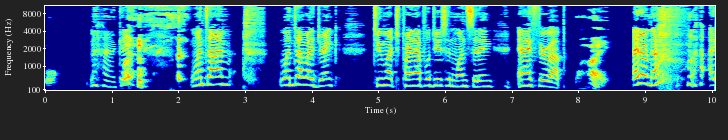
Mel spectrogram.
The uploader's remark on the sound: Please have pity on this first episode and its terrible audio quality.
